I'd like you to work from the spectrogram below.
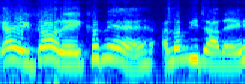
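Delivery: put-on Manchester accent, spoken very slowly. Imitating a woman calling her partner daddy: Mancunian accent. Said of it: "'Cause they're gonna have the Mancunian accent".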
